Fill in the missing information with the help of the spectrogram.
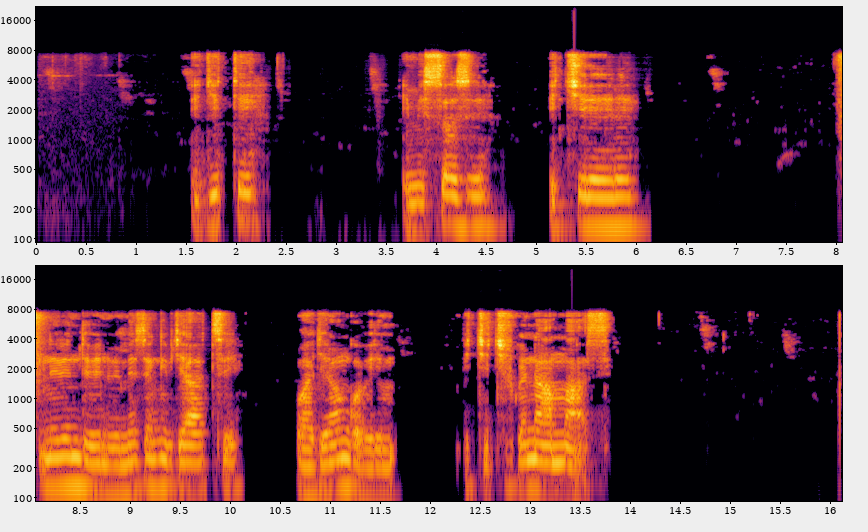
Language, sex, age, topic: Kinyarwanda, female, 50+, agriculture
